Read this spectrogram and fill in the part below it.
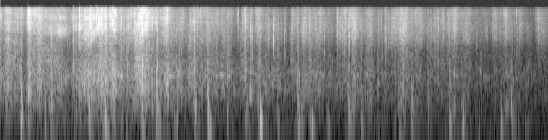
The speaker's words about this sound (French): Un hennissement de cheval et bientôt une petite troupe de cavaliers arriva à proximité.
